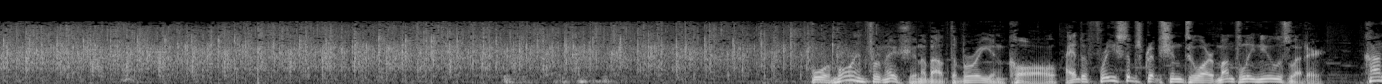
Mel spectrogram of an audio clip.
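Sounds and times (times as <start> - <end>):
sustained audience applause: 0.0 - 9.6
speech: 8.2 - 13.8.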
